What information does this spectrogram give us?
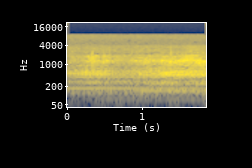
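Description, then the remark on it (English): A small propeller plane's engine drones steadily and loudly throughout, a continuous hum with a slight swell in intensity toward the end and no voices, as the plane leaves the airfield heading for Ridgeville. “Now we're off the field. We better head straight for Ridgeville.”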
